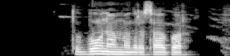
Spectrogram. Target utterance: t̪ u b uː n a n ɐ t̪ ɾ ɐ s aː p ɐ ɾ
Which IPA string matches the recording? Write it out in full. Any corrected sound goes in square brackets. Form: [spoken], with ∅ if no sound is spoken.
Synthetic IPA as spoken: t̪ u b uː n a [m] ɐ [d̪] ɾ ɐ s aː p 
